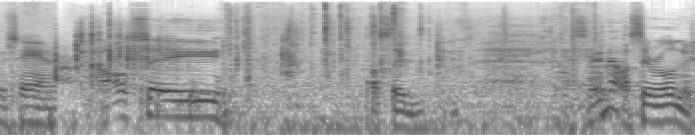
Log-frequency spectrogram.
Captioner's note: sighs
